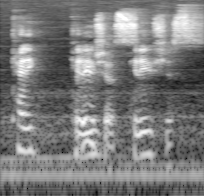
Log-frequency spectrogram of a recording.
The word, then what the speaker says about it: Caduceus: I remember us trying to like sit there and pronounce that. Caduceus.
